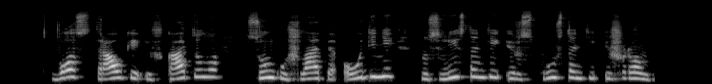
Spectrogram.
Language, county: Lithuanian, Kaunas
